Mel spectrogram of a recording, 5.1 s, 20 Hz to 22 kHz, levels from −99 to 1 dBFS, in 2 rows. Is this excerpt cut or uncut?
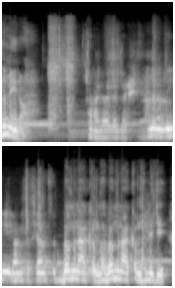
uncut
